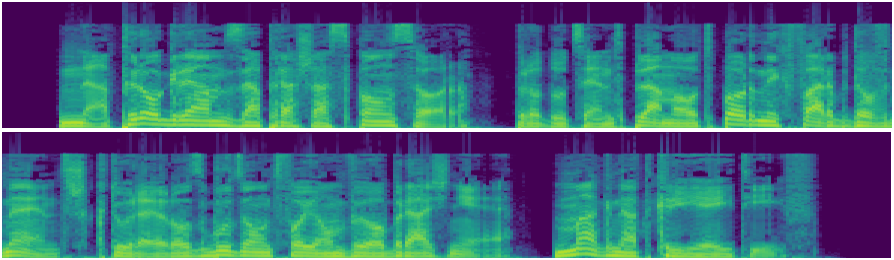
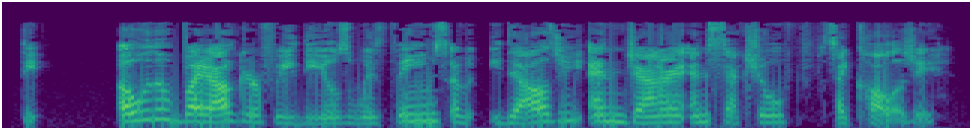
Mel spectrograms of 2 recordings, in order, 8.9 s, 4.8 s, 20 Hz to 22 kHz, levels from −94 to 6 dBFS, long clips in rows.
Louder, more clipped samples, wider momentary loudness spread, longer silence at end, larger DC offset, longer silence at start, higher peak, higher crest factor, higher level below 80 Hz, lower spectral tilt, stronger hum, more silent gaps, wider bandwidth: first, -11 LUFS vs -23 LUFS; first, 0.4% vs under 0.1%; about the same, 8 LU vs 10 LU; first, 0.4 s vs 0.15 s; first, 0.5% vs under 0.1%; first, 0.3 s vs 0.1 s; about the same, 0 dBFS vs -2 dBFS; second, 10 dB vs 22 dB; first, -24 dBFS vs -56 dBFS; first, -5.5 dB/octave vs -1.5 dB/octave; neither; neither; about the same, 11 kHz vs 11.5 kHz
